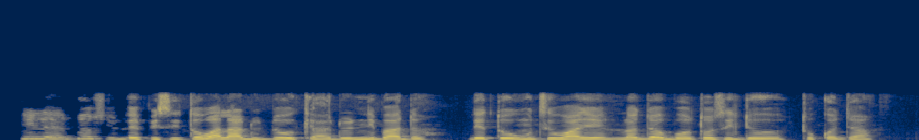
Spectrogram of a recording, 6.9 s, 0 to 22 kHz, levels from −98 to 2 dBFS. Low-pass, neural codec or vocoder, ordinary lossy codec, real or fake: 7.2 kHz; none; none; real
